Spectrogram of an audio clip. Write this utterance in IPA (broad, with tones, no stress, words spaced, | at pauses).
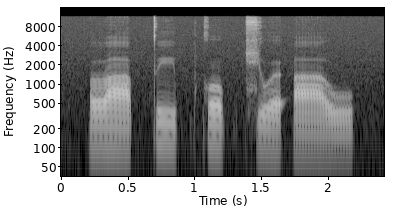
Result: ʋaː˧˩p̚t̪iː˥˨p̚ ko˥˨p̚ t͡ɕu˧˩ə̯ʔa˩w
